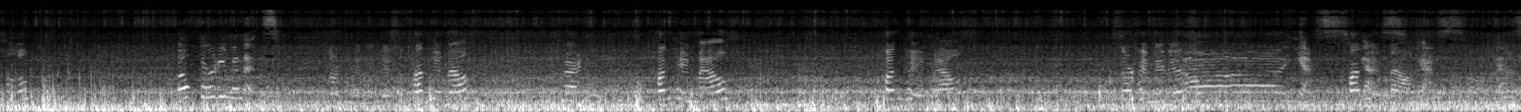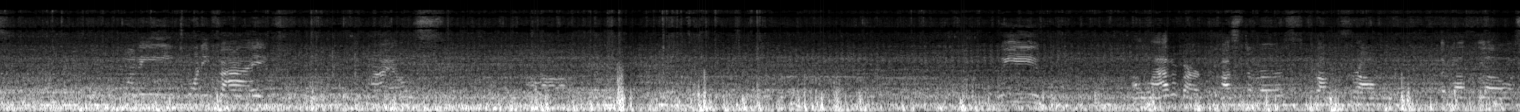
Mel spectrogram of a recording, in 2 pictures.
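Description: Steady low rumble of wind buffeting the microphone while riding along, with muffled voices underneath.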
